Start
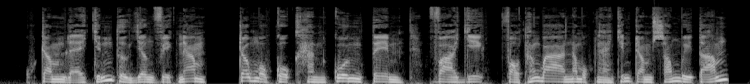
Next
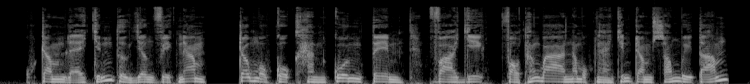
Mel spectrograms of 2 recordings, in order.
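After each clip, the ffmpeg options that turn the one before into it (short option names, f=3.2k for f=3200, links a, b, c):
-af "acompressor=threshold=-18dB:ratio=6,volume=-2.5dB"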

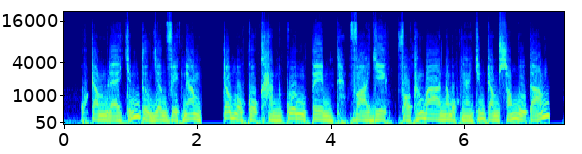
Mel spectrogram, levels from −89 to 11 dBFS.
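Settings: -af "highshelf=f=2.6k:g=-11.5,alimiter=limit=-22.5dB:level=0:latency=1:release=18,asoftclip=type=tanh:threshold=-31.5dB,volume=-1.5dB"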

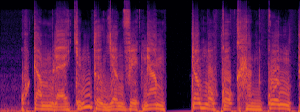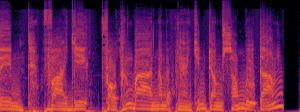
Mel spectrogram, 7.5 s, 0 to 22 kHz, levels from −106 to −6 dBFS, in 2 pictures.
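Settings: -filter_complex "[0:a]acrossover=split=1000|4900[a][b][c];[a]acompressor=threshold=-51dB:ratio=4[d];[b]acompressor=threshold=-49dB:ratio=4[e];[c]acompressor=threshold=-56dB:ratio=4[f];[d][e][f]amix=inputs=3:normalize=0,volume=8.5dB"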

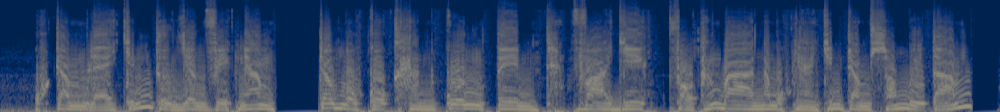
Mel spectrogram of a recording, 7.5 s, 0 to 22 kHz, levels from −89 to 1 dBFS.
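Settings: -af "aeval=exprs='clip(val(0),-1,0.01)':c=same,volume=5dB"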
